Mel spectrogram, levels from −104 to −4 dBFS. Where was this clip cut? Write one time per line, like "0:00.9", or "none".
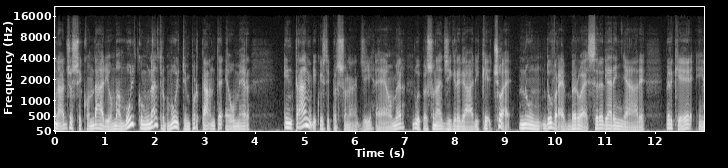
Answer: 0:01.6
0:02.2
0:03.4
0:06.4
0:07.1
0:08.5
0:11.0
